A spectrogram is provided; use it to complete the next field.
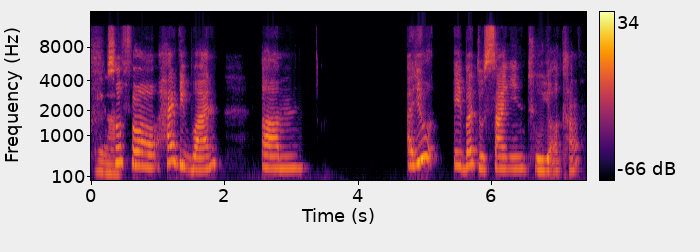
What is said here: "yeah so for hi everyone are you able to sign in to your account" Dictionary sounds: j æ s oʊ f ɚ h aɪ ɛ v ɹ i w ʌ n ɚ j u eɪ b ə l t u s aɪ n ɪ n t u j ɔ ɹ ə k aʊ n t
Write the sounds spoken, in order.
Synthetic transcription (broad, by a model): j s s oʊ f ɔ h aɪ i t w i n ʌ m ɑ j u eɪ b ə l t u s aɪ n ɪ n t u j ɔ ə k aʊ n t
